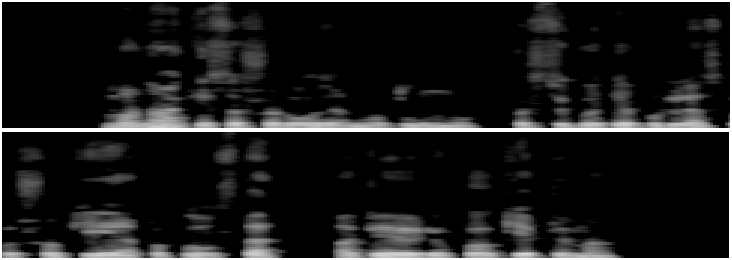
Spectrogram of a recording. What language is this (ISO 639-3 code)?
lit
